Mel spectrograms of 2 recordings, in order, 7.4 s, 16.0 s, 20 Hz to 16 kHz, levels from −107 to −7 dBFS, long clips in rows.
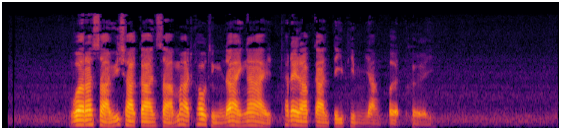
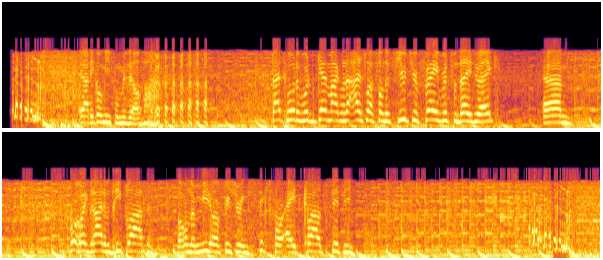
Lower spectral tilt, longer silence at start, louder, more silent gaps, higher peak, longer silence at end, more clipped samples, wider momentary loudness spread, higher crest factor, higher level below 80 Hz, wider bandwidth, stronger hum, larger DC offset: second, -5 dB/octave vs -8.5 dB/octave; first, 0.9 s vs 0.1 s; second, -30 LUFS vs -8 LUFS; neither; second, -12 dBFS vs 0 dBFS; first, 1.75 s vs 0 s; second, under 0.1% vs 4%; first, 14 LU vs 6 LU; first, 20 dB vs 8 dB; second, -78 dBFS vs -16 dBFS; first, 11.5 kHz vs 5.4 kHz; neither; second, under 0.1% vs 0.3%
